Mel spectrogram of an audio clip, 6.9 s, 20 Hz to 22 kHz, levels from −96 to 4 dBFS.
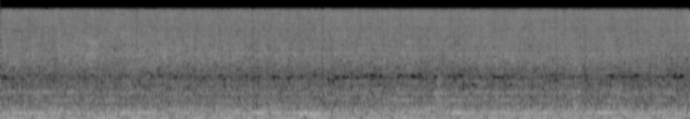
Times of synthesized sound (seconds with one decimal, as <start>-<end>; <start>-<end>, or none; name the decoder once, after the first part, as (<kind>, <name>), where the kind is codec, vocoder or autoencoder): none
